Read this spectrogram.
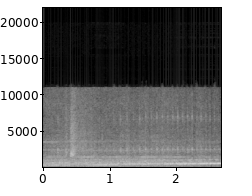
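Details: Fully rebuilt Bridgeport variable-speed milling machine, spindle in low range reverse rising from 120 to 280 RPM: quiet smooth whir climbing in tone, no knocks or grinding; gearbox runs clean.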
